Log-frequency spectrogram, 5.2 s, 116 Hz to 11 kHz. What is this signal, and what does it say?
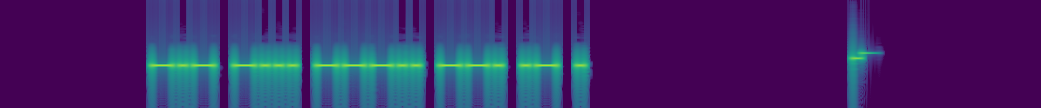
Morse code, heard as a keyed tone, about 34 wpm, 700 Hz. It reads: KB8GAE
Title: Call Signs - 35wpm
